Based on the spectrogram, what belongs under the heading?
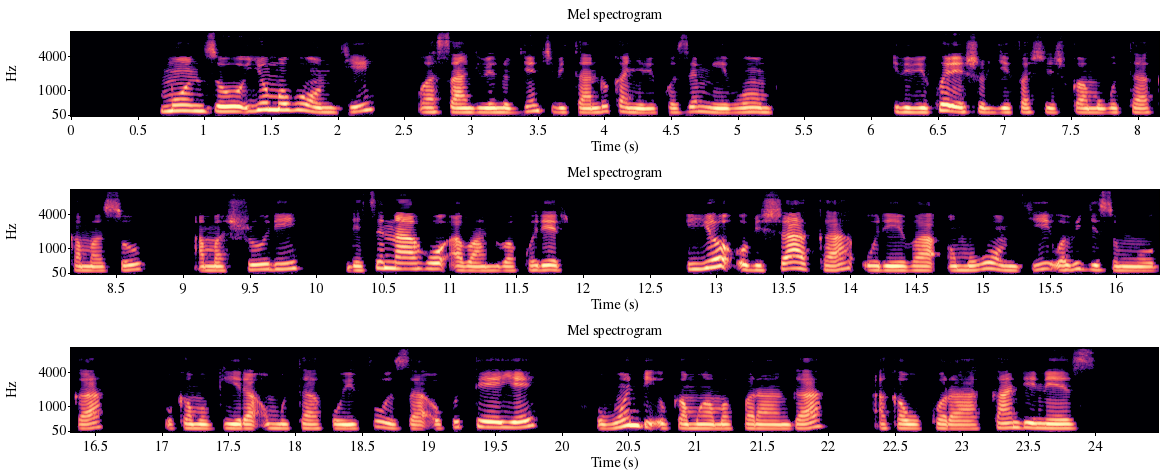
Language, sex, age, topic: Kinyarwanda, female, 36-49, education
